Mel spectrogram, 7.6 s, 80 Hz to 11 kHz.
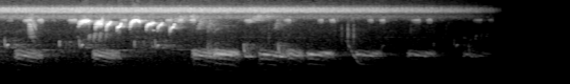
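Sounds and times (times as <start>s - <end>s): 
black-winged flycatcher-shrike calls: 0.0s - 6.6s.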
